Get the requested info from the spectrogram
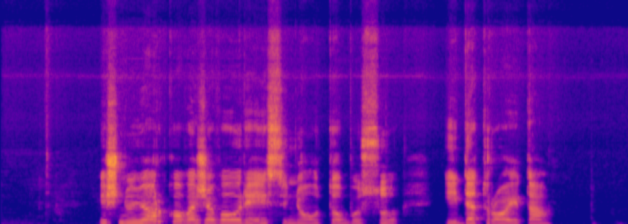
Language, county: Lithuanian, Marijampolė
